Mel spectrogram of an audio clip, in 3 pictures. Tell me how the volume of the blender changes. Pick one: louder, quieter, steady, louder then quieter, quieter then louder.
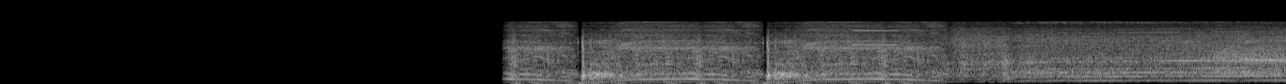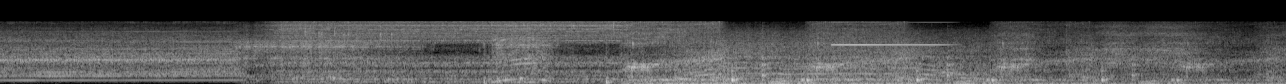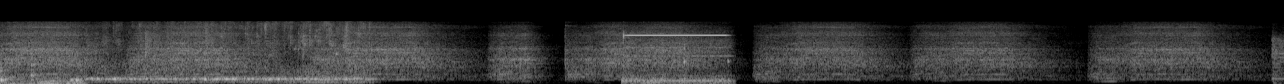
quieter.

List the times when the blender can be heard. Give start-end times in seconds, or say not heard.
5.0-38.5.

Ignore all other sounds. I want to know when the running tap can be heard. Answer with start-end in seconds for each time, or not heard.
15.4-29.6.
